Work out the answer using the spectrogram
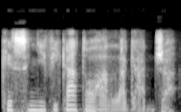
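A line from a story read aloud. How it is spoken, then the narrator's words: Whispered question, blushing. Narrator (Italian): le domandò sottovoce più rossa della veste della signora Zucchi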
